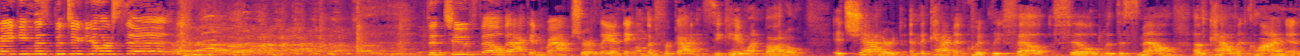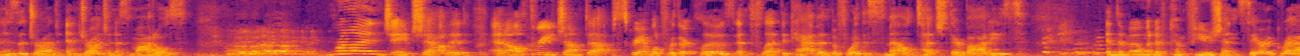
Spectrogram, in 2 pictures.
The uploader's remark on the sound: Recorded June 26, 2014 at Union Hall in Brooklyn.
